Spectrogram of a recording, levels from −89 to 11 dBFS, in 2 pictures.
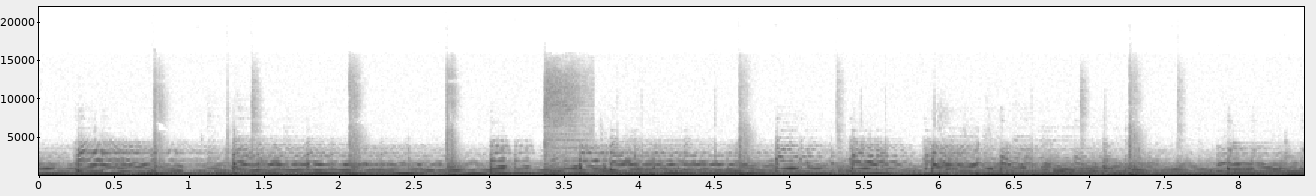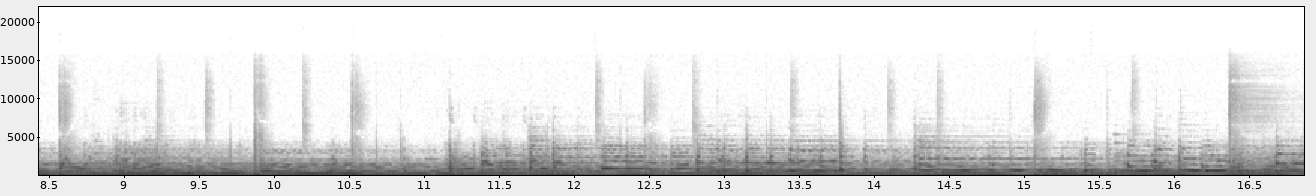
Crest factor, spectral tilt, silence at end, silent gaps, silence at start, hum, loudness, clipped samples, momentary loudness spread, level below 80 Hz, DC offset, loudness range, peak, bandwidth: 14 dB; -8.5 dB/octave; 0 s; none; 0 s; none; -20 LUFS; under 0.1%; 3 LU; -34 dBFS; under 0.1%; 0 LU; -4 dBFS; 12.5 kHz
